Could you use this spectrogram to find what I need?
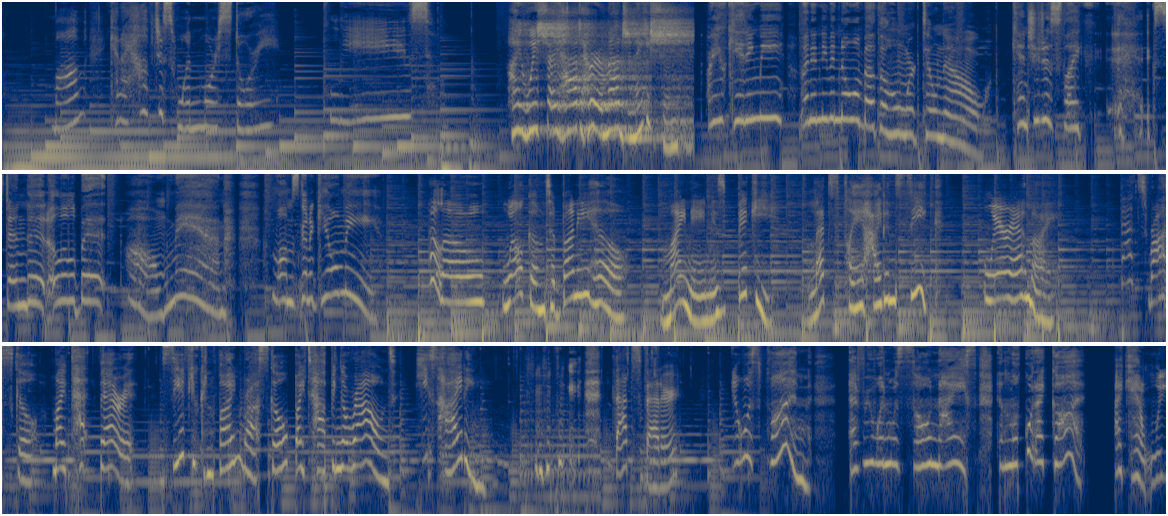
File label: Childrens Voices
